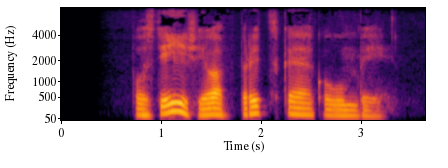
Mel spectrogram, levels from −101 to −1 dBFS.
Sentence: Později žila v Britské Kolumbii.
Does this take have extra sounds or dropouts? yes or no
no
